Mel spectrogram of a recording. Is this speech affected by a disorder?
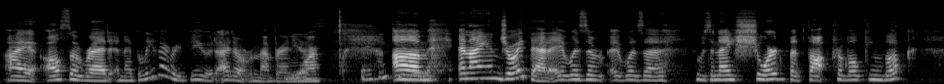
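No.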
